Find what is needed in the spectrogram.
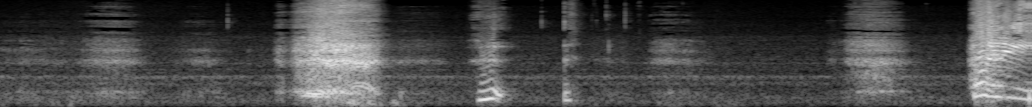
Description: This time I induced with Q-Tips... worked wonderfully, as you can hear! The big, wet sneezes return!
